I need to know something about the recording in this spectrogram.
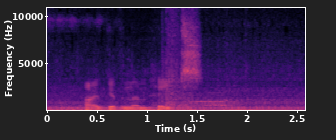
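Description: A truck scrapes against a trailer.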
